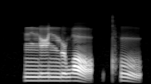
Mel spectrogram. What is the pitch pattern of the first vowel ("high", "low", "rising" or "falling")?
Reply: high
